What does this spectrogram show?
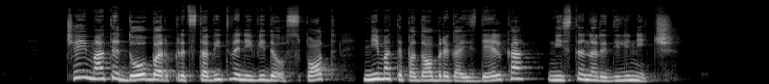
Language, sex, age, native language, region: Slovenian, female, 30-49, Slovenian, Gorica region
